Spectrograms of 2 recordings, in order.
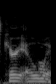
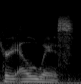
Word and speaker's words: Elwes: It's Cary Elwes. – Oh, he's great. – Is that how you say it? – Cary Elwes. Yeah.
